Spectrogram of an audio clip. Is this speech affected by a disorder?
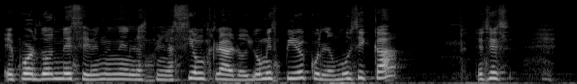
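Yes: Down syndrome; present from birth.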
